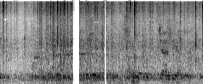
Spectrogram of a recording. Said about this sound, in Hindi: ये इनका एक और कबूतर है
